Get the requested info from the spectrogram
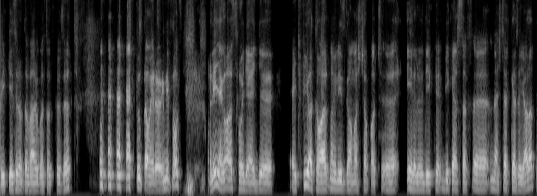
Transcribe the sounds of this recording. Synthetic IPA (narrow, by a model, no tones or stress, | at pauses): ikeːsylɒb̚d̪ovaːloɡɒt̪ot̪kø̞zøt̪ː | t̪ut̪ːɒmɦoɟrøøɡnifo̞ɡsɒ̰leːɲɛɡɒsho̞ɟɛɟː | ɛɟfijɒt̪ɒlnɒɟo̞nizɡɒlmɒʃt͡ʃɒpɒt̪øeːlɛløːd̪ikbikɛrsɛfmɛʃt̪ɛrkɛzɛjiɒlɒt̪ː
